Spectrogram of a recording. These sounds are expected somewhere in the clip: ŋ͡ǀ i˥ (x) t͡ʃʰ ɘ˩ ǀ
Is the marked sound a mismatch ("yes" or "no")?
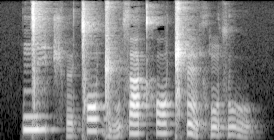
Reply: yes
